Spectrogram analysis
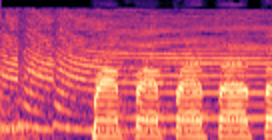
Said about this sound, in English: We're going to do air horns again.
